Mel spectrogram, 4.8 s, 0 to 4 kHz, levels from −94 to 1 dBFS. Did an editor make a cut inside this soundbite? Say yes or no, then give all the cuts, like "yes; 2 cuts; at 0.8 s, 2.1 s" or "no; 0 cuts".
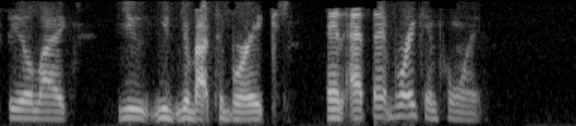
yes; 2 cuts; at 1.4 s, 2.5 s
